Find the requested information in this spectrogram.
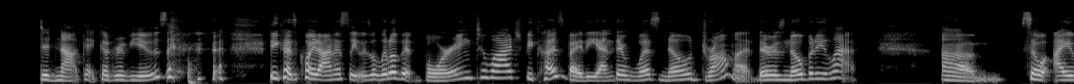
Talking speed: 175 wpm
